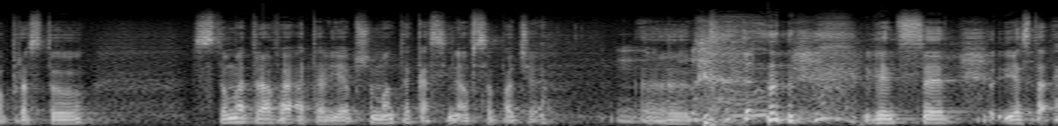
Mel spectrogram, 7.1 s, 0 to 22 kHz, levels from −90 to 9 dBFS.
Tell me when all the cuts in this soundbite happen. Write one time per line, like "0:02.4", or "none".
none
